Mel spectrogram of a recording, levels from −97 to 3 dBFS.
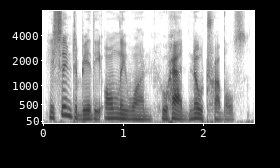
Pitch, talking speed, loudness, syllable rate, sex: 115 Hz, 250 wpm, -23 LUFS, 6.5 syllables/s, male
